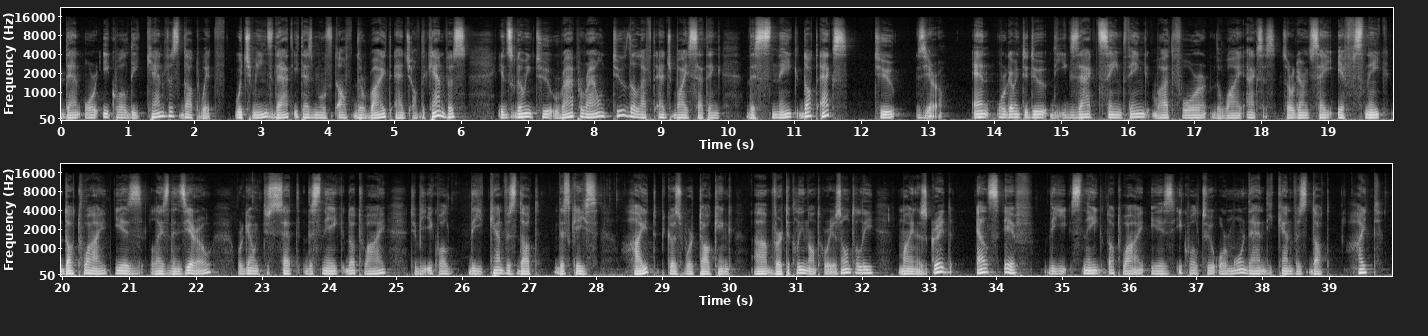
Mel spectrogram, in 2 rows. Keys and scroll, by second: 15.3 alt+shift+Down, 16.1 ctrl+s, 16.4 Up, 17.0 Down, 18.3 ctrl+Right, 20.9 Right, 21.8 Left, 22.1 Down, 24.1 Right, 26.4 Left, 26.8 ctrl+shift+Right, 33.4 Left, 33.7 Left, 36.0 Right, 38.1 Right, 39.3 ctrl+shift+Right.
